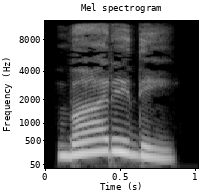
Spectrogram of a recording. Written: ಬಾರೂದು

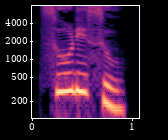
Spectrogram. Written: ಸುಡಿಸು

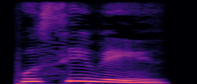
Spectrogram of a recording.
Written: ಪಾಸುವಲೆ

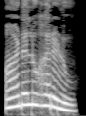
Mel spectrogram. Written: ಆಡಲುಹರಳು

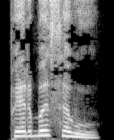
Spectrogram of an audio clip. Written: ಪೆರ್ಬಸವು

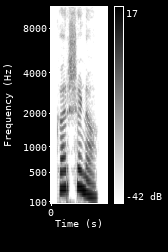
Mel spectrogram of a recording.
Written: ಘರ್ಷಣೆ

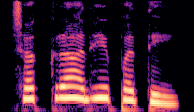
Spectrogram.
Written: ಚಕ್ರಾಧಿಪತಿ

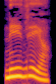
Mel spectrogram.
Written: ನೇಜ್ಯೆ

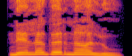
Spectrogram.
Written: ನೆಲಗರ್ನಾಲು

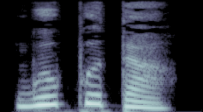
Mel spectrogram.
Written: ಗುಪುತ

